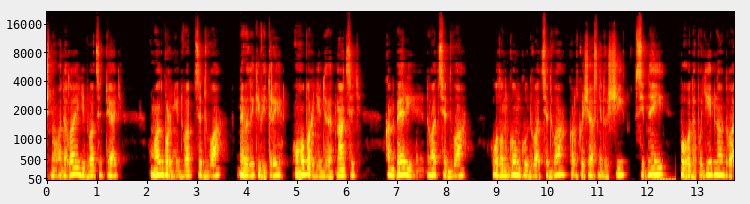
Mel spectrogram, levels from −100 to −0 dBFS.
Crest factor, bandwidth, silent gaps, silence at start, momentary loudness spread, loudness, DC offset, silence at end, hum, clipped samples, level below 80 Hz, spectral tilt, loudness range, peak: 18 dB; 15.5 kHz; 3.75-3.81 s; 0 s; 8 LU; -27 LUFS; under 0.1%; 0 s; none; under 0.1%; -60 dBFS; -5.5 dB/octave; 1 LU; -8 dBFS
